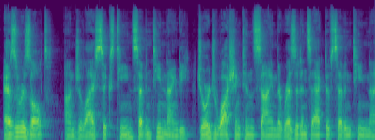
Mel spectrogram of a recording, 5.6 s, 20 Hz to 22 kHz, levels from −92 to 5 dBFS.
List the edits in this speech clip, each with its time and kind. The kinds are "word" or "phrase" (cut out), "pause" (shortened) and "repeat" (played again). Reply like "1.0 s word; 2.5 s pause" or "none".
2.9 s pause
